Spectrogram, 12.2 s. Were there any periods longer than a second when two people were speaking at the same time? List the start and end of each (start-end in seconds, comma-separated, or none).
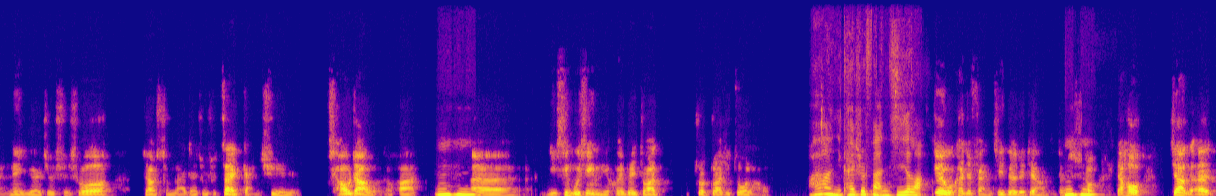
none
